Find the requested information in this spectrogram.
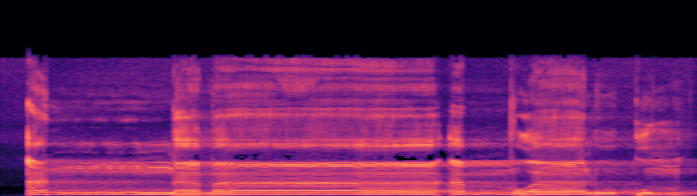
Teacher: mim sukun bertemu wawu idhar syafawi, mim sukun dibaca jelas tanpa mendengung. Amwa fathah bertemu alif 2 harakat mad tabi'i.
